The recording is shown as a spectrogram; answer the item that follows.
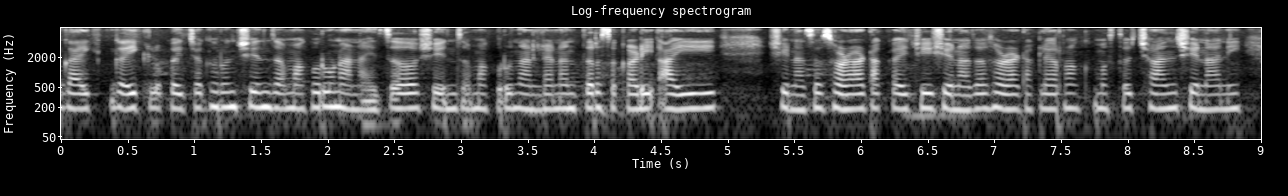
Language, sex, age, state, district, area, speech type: Marathi, female, 30-45, Maharashtra, Wardha, rural, spontaneous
